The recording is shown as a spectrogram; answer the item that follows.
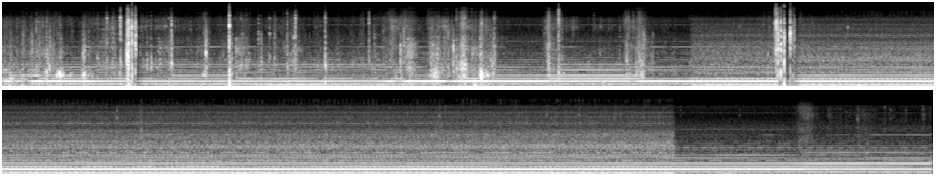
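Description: Background music over clicks and handling knocks. About seven seconds in, a steady low hum starts, runs for about nine seconds and cuts off suddenly; it fits the Passat's ABS pump being run by the scan tool while the brakes are bled.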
